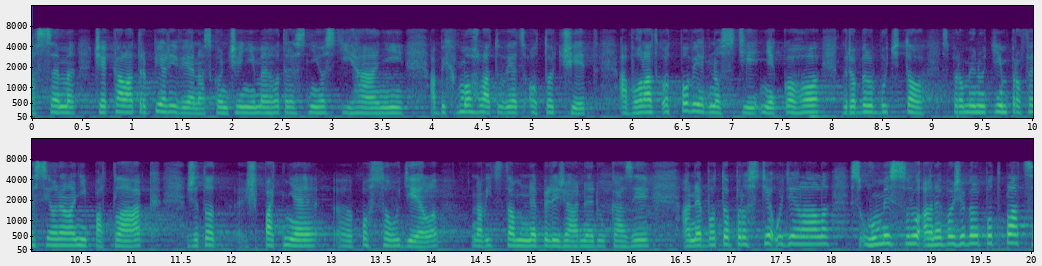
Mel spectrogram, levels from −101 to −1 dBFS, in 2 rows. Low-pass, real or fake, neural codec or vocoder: 7.2 kHz; real; none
